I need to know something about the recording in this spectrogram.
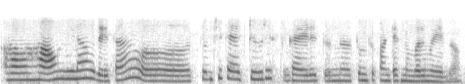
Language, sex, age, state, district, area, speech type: Goan Konkani, female, 30-45, Goa, Quepem, rural, conversation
